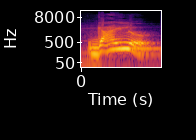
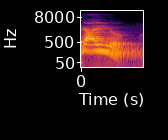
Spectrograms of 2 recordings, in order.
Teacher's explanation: যখন শব্দের মধ্যে হ লোপ পায় তখন এই বিষয়টাকে হকার লোপ বলে।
